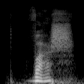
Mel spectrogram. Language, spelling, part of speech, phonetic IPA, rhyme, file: Russian, ваш, pronoun, [vaʂ], -aʂ, Ru-ваш.ogg
- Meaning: your, yours (2nd-person singular formal or 2nd-person plural)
